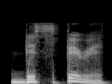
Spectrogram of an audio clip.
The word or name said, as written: dispiritingly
